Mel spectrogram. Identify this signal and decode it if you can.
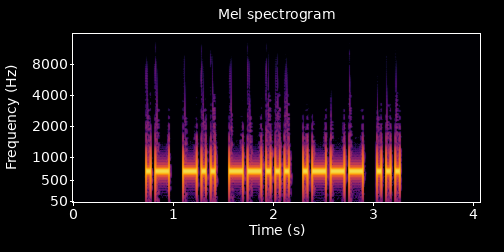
Morse code, heard as a keyed tone, about 29 wpm, 700 Hz. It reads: AD7JS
